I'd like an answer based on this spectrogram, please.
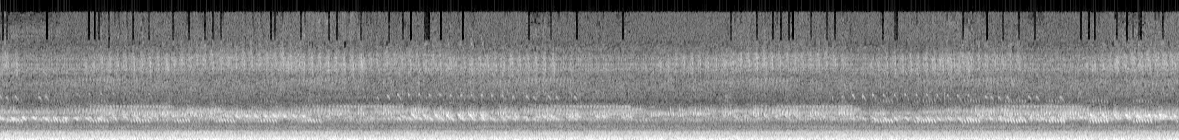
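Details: Autumn insects calling at night in a home garden in Azumino: several high, pulsed trilling trains overlap in a steady chorus, laid over the constant broad hum of an air-conditioner outdoor unit.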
